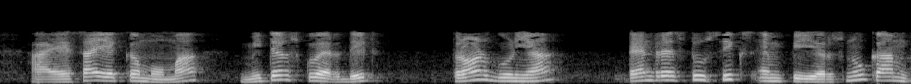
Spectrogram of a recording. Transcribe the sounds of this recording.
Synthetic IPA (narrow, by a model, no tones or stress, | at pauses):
a̰ːeːsaːjeːkmoːmãː | miːʈəɾskʋeːɾd̪iʈ | t̪ɾəɳɡʊɳ̃ɪjãː | ʈeːnɾeːsʈuːsɪksempiːəɾsnũːkaːm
